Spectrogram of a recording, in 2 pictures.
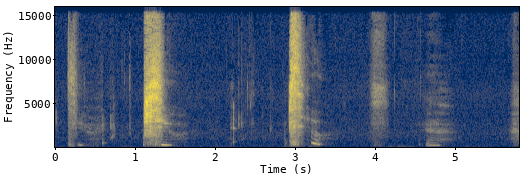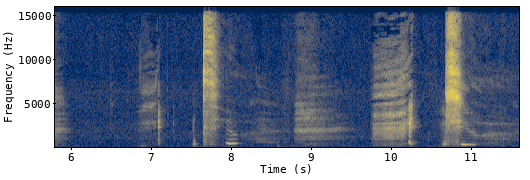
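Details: Allergic sneezing, more rapid than normal; the sneezer suspects they are getting sick. Several sharp sneezes in a row, some with quick intakes before them.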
